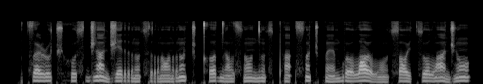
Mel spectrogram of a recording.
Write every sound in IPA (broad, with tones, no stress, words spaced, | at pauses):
t͡sɤ˧ɭu˧t͡ʃhu˧s d͡ʒã˦˨d͡ʒe˧rõ˨s rɔ̃˨rõ˦t͡ʃ kʰɤ˧dĩ˨lˠsõ˧ dũ˧spʰã˧ʔsɔ̃˦t͡ʃpɛ̃˨˦ bɯ˧u̯lˠɤ˦˨y̯ lˠũ˨sɔ˦˨y̯t͡su˦ lˠã˦˨d͡ʒõ˦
